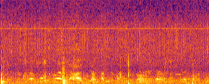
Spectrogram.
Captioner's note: people chattering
